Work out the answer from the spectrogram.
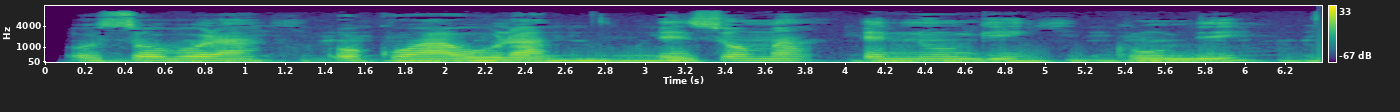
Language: Ganda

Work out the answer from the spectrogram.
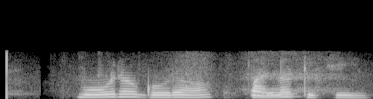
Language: Odia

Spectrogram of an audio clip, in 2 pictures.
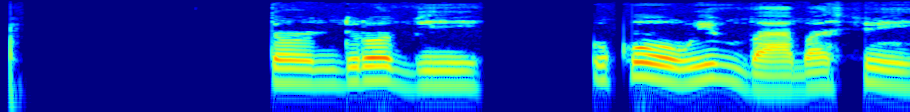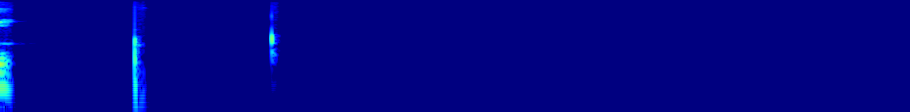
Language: Baatonum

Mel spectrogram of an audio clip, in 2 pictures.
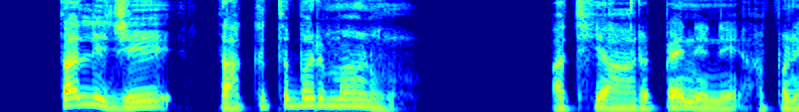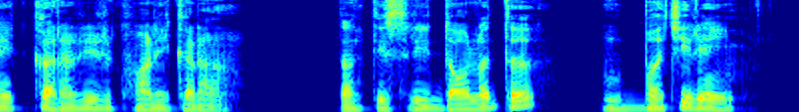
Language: Bilaspuri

